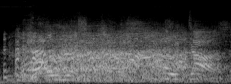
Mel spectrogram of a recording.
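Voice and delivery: ordinary delivery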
